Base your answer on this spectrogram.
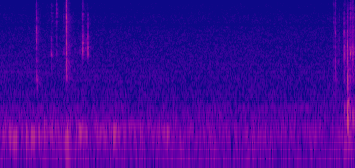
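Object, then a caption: Translucent glycerin soap bar scraped by a knife blade. A utility knife blade scrapes and shaves the surface of a solid, translucent orange soap disk shaped like a citrus slice, held in the palm. A few short, bright, crisp scraping ticks come in the first second, followed by a quiet stretch with a faint low hum, then a louder burst of shaving at the end.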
